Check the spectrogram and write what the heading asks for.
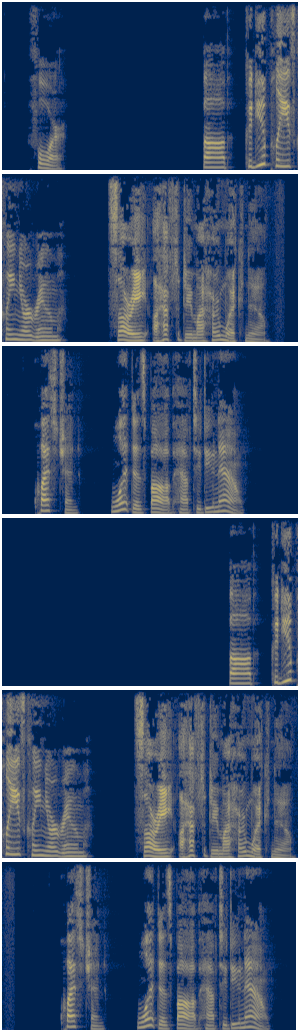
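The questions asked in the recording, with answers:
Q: What does Bob have to do now?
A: Do his homework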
